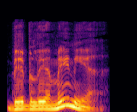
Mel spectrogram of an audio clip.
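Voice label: "bibliomania", British English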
